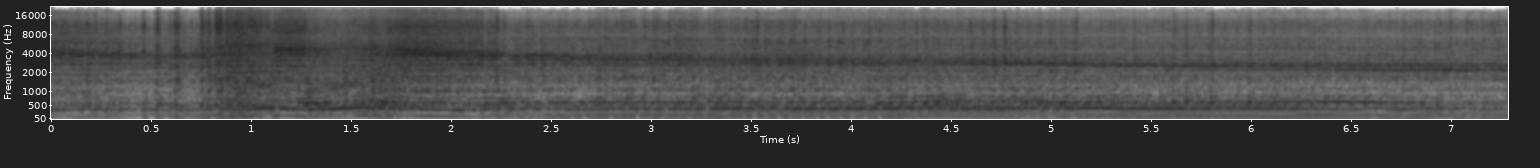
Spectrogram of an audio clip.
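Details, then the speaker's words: DeLorean with a swapped Kia twin-turbo V6, warmed up, running a base map from a previous Kia engine: revs up strongly, then settles into a slightly uneven, hunting run. The untuned engine still needs tuning and bug fixes. "all right so obviously we have some tuning left to do and a few bugs to sort out but uh our base map from the last kia engine like this that we set up seems to work pretty good"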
